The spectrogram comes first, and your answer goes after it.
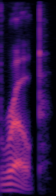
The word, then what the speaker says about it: RoPE: Rotary position embedding, usually pronounced rope, is the position method used in most modern language models.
